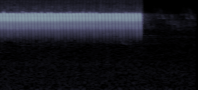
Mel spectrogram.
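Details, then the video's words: Short burst of a Spizella sparrow's song: a loud, dense, high rattling trill of quick identical pulses lasting under a second and a half, then silence. "Sounds of Spizella, Sounds of the Common Sparrow Bunting"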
